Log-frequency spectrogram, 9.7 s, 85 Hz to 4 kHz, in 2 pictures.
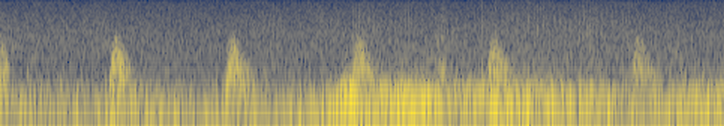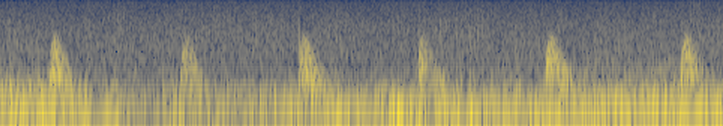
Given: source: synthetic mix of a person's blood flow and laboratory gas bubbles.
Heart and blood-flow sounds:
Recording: Doppler ultrasound of blood flow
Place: subclavian vein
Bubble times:
2.90-3.01 s: bubbles
3.26-3.34 s: bubbles
From the record:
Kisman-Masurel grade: 121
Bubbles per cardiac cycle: 1 to 2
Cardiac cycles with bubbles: 10 to 50%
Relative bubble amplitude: barely perceptible (0.100 to 0.250)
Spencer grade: 2 (many but less than half of the cardiac periods contain bubble signals, singularly or in groups)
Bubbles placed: anywhere in the cardiac cycle

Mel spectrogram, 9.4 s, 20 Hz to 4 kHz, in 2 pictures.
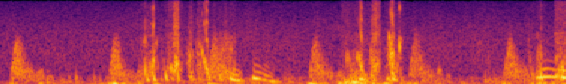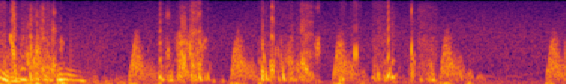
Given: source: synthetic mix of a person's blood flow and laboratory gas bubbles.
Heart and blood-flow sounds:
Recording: Doppler ultrasound of blood flow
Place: subclavian vein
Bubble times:
1.16-1.97 s: bubbles
2.84-3.38 s: bubbles
4.40-4.56 s: bubbles
4.61-5.25 s: bubbles
6.01-6.49 s: bubbles
6.86-7.38 s: bubbles
7.54-7.72 s: bubbles
7.81-8.05 s: bubbles
8.10-8.36 s: bubbles
9.41-9.44 s: bubbles
From the record:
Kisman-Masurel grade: 332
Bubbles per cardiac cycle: rolling drumbeat, 9 or more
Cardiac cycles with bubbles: 50 to 99%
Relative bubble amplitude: moderate (0.250 to 0.450)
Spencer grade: 3 (all of the cardiac periods contain showers or single bubble signals, but not dominating or overriding the cardiac motion signals)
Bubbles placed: anywhere in the cardiac cycle

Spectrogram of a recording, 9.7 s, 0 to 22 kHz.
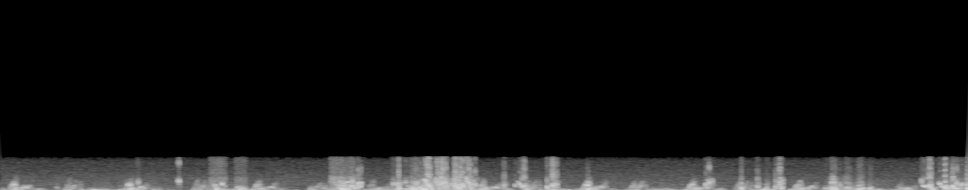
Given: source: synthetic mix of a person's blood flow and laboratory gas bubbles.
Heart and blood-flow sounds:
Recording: Doppler ultrasound of blood flow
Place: precordium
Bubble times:
1.36-1.41 s: bubbles
1.75-1.82 s: bubbles
2.10-2.26 s: bubbles
2.35-2.48 s: bubbles
3.29-3.65 s: bubbles
3.90-4.80 s: bubbles
5.01-5.10 s: bubbles
5.13-5.33 s: bubbles
5.45-5.61 s: bubbles
7.03-7.16 s: bubbles
7.39-7.46 s: bubbles
7.55-7.62 s: bubbles
7.65-7.70 s: bubbles
7.74-7.85 s: bubbles
8.24-8.75 s: bubbles
9.20-9.69 s: bubbles
From the record:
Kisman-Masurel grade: 233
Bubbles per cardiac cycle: several, 3 to 8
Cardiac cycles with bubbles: 50 to 99%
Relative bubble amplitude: loud (0.450 to 0.775)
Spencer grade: 3 (all of the cardiac periods contain showers or single bubble signals, but not dominating or overriding the cardiac motion signals)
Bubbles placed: only in the low amplitude regions of the cardiac cycle

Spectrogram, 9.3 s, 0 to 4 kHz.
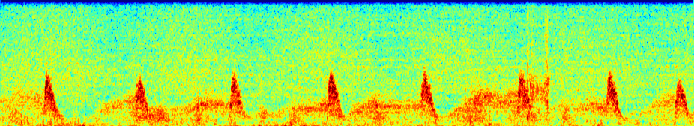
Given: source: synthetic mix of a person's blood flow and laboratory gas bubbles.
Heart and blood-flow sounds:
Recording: Doppler ultrasound of blood flow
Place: subclavian vein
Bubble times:
7.00-7.34 s: bubbles
From the record:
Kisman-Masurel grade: 112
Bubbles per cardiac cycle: 1 to 2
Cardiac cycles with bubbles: 1 to 10%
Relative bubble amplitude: moderate (0.250 to 0.450)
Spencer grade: 1 (occasional bubble signal discernible with the cardiac motion signal, with majority of cardiac periods free of bubbles)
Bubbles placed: anywhere in the cardiac cycle

